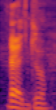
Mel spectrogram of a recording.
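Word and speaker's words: Regio: Ma c'è anche il teatro, ma non Lescaut, teatro Reggio o Reggio? – Reggio. – Reggio, grazie.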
